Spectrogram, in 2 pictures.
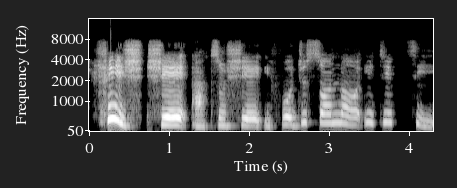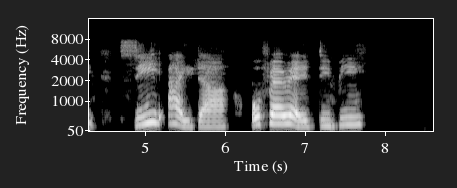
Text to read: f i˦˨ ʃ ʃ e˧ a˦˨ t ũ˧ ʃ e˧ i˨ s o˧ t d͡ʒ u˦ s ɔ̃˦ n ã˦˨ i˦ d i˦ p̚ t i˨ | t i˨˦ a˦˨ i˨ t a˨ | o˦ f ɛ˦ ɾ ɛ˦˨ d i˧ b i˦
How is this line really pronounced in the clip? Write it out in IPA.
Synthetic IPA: f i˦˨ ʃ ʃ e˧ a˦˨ t ũ˧ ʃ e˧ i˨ f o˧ d͡ʒ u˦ s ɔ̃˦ n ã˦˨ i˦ d͡ʒ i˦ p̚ t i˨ | s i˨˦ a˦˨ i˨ d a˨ | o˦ f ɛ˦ ɾ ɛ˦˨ d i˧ b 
